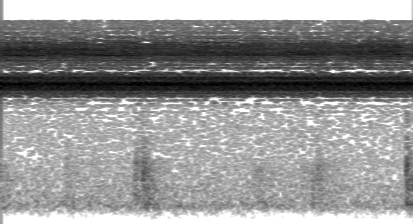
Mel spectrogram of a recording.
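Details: Christmas beetle (Anoplognathus) chorus in South African acacia bushveld, heard in real time as an unvarying high, piercing buzz, with scattered faint soft ticks behind it.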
